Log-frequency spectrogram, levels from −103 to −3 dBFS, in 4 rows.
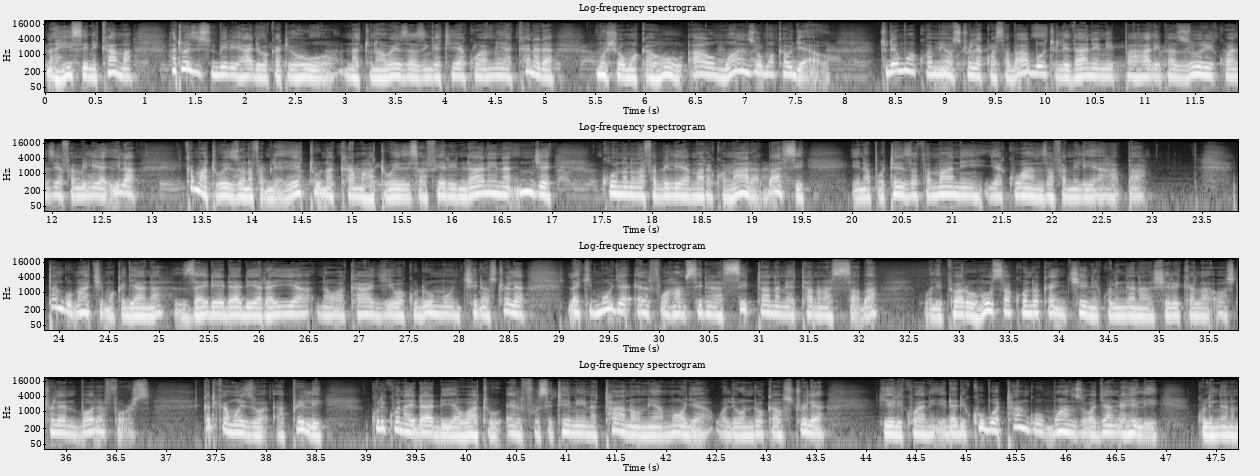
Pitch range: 120-150 Hz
